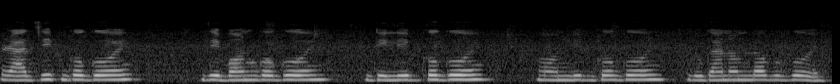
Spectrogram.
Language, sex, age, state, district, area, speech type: Assamese, female, 30-45, Assam, Sivasagar, rural, spontaneous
